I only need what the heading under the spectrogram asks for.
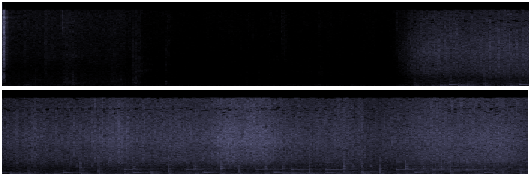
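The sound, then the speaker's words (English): A swarm of locusts, millions emerging after rains from eggs buried in the sand and gathering into columns: after several quiet seconds, a dense crackling, rustling hiss abruptly swells up and stays loud and steady to the end, with no voices. “Triggered by the rains, an all-devouring army. Locusts.”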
